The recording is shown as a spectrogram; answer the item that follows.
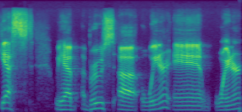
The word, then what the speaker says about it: Wehner: about our next guest we have bruce uh weiner and weiner how much should i pronounce that correctly wayner's correct yeah you're good and rachel rachel marshall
